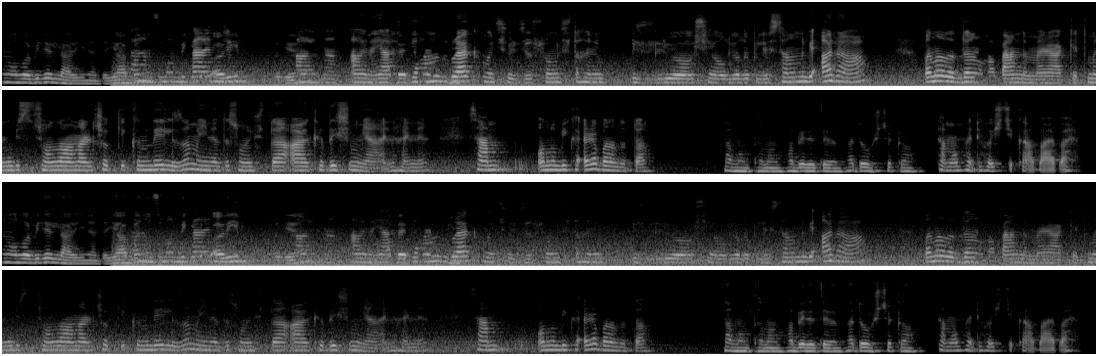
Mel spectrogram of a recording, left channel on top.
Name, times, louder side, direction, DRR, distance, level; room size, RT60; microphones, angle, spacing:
voice 1, 0.0-2.5 2.7-3.2 3.7-4.6 9.5-9.8 18.2-20.2, right 1 dB, 20° right, 0.7 m, -33 dB
sound 1, 1.1-17.5, right 2 dB, 50° right, 0.9 m, -37 dB
voice 2, 1.9-2.3 2.9-8.7 9.2-15.3 15.7-17.5 20.3-21.7, left 4 dB, 60° left, 0.6 m, -32 dB
head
